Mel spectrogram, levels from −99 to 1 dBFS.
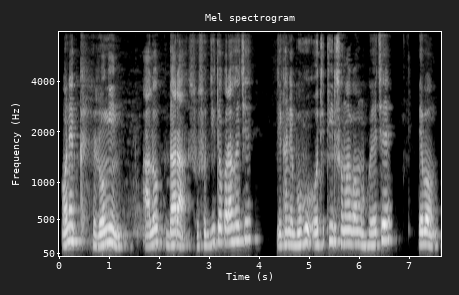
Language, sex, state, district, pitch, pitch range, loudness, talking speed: Bengali, male, West Bengal, Paschim Medinipur, 175 Hz, 160-205 Hz, -18 LUFS, 110 wpm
